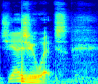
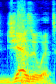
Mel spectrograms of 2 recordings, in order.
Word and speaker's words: Jesuits: trying to point out they're saying Jesuits it's Jesuits and ask getting Frank to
